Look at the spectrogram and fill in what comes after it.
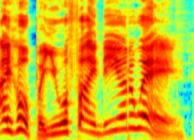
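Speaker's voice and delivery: very high, loud, squeaky little cartoon voice. Repeating a line just said, now in a little Mario voice. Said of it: "put that in a little Mario voice".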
